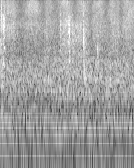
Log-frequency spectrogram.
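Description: A cloth rubs across a whiteboard.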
